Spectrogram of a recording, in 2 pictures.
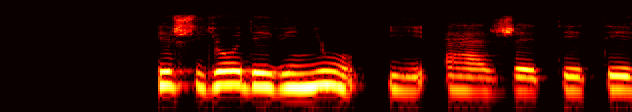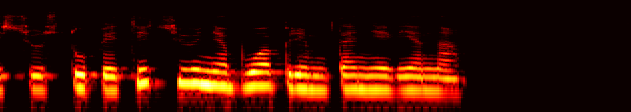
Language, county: Lithuanian, Klaipėda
